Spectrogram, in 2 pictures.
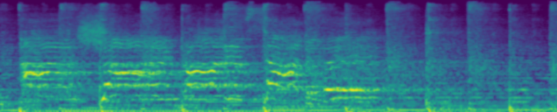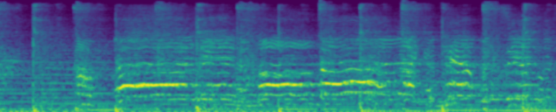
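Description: Live pop song: a female lead vocal sung over a backing track with a steady beat.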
